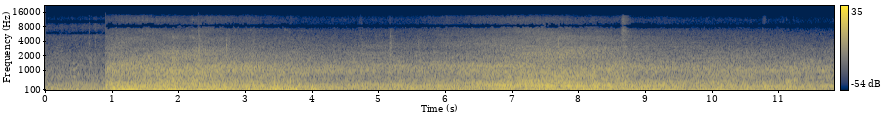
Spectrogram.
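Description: Traffic rumbles along a nearby street outdoors.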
